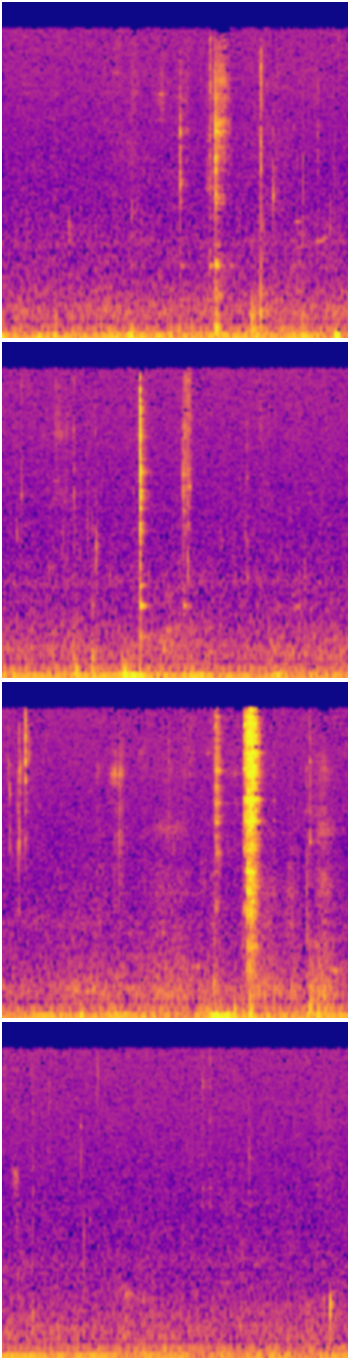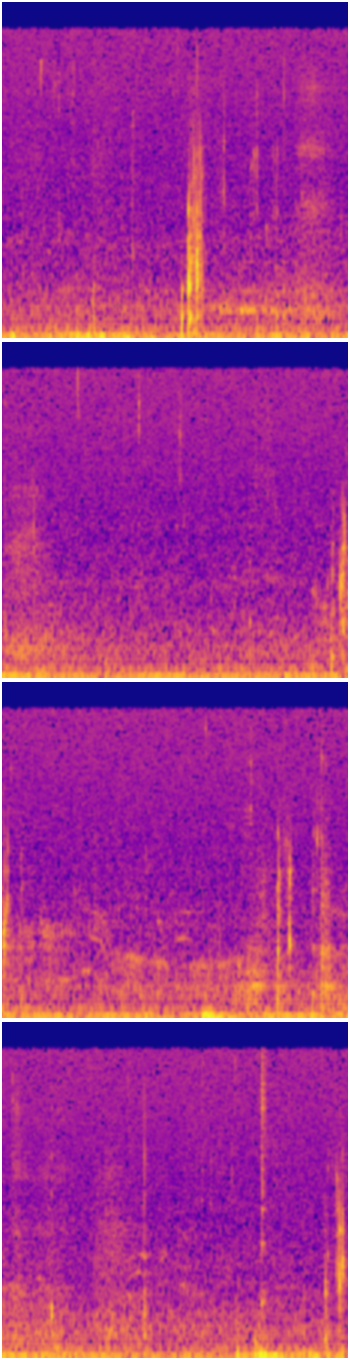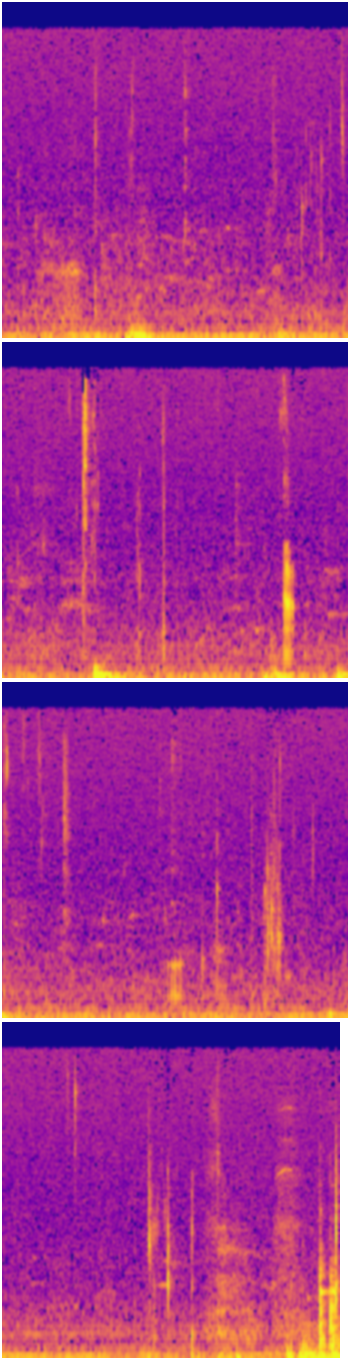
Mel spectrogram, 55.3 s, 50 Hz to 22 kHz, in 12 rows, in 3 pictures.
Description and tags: Drinking & swallowing soup
Me sipping/eating soup and water. Recorded with Tascam DR-40. I created this for a video where an actor was miming soup eating to make it sound realistic.
May 2015
eating, swallow, eat, swallowing, soup, water, sipping, drink, liquid, drinking, gulp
